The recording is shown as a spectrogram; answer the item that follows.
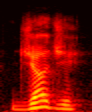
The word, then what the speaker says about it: judge: 이번 표현은 judge, 라고 발음하시면 되겠고요. 이때 유의하실 점은 가운데 부분에 있는 알파벳 D가 이번 단어에서는 묵음이라서 발음이 되지 않습니다.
